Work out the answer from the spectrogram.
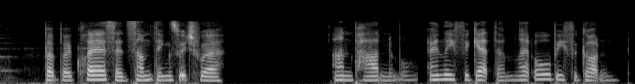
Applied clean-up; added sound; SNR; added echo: neural separator model SepFormer DNS4.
